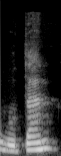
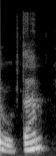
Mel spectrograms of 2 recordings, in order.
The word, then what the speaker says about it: Bután: ver a conocer este país bután este con mayúscula y acento en la u bután con t bután sí se puede ahí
